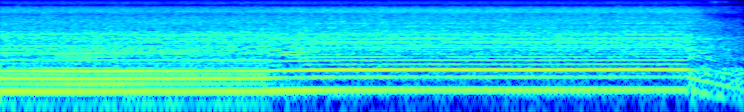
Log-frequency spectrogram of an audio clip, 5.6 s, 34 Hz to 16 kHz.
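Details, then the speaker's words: Troy-Bilt TB22 EC two-stroke weed eater at full throttle during a tune-up while the high-speed screw is set for maximum rpm: a clean, high-pitched scream that climbs slightly, holds even, then cuts off. Running great after the tune-up. "what we're going to do is we're going to full throttle it and then we're going to turn that in or out just listening for that maximum rpm"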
